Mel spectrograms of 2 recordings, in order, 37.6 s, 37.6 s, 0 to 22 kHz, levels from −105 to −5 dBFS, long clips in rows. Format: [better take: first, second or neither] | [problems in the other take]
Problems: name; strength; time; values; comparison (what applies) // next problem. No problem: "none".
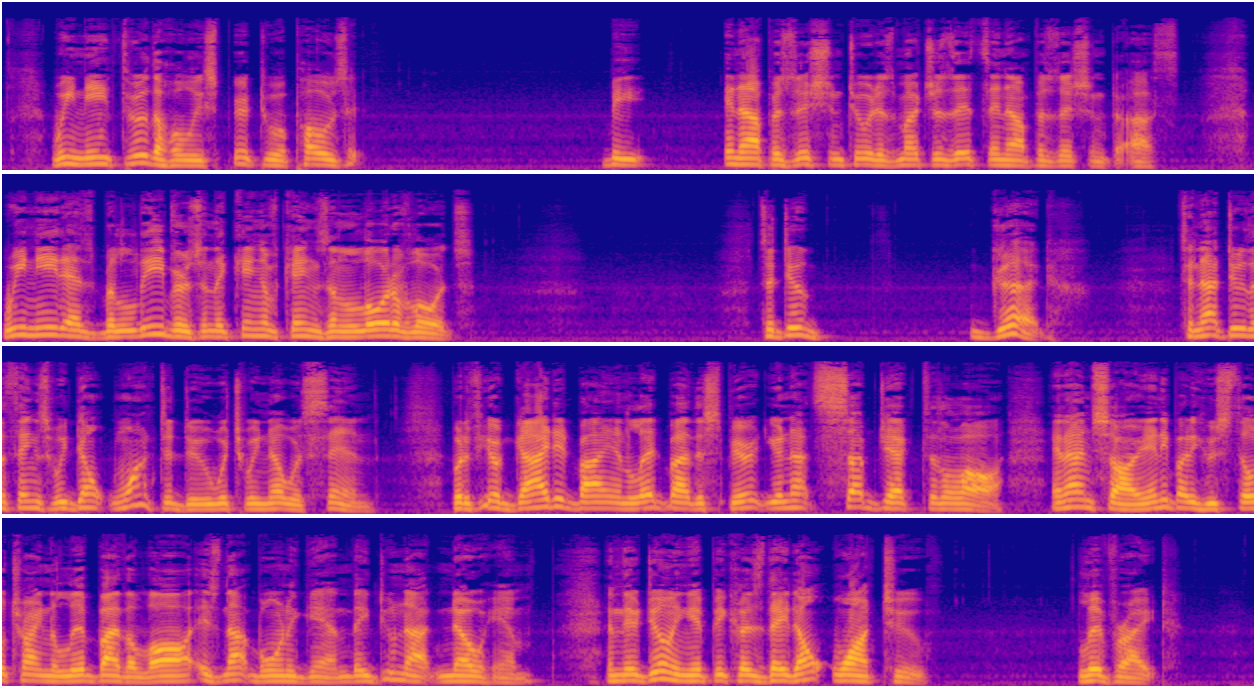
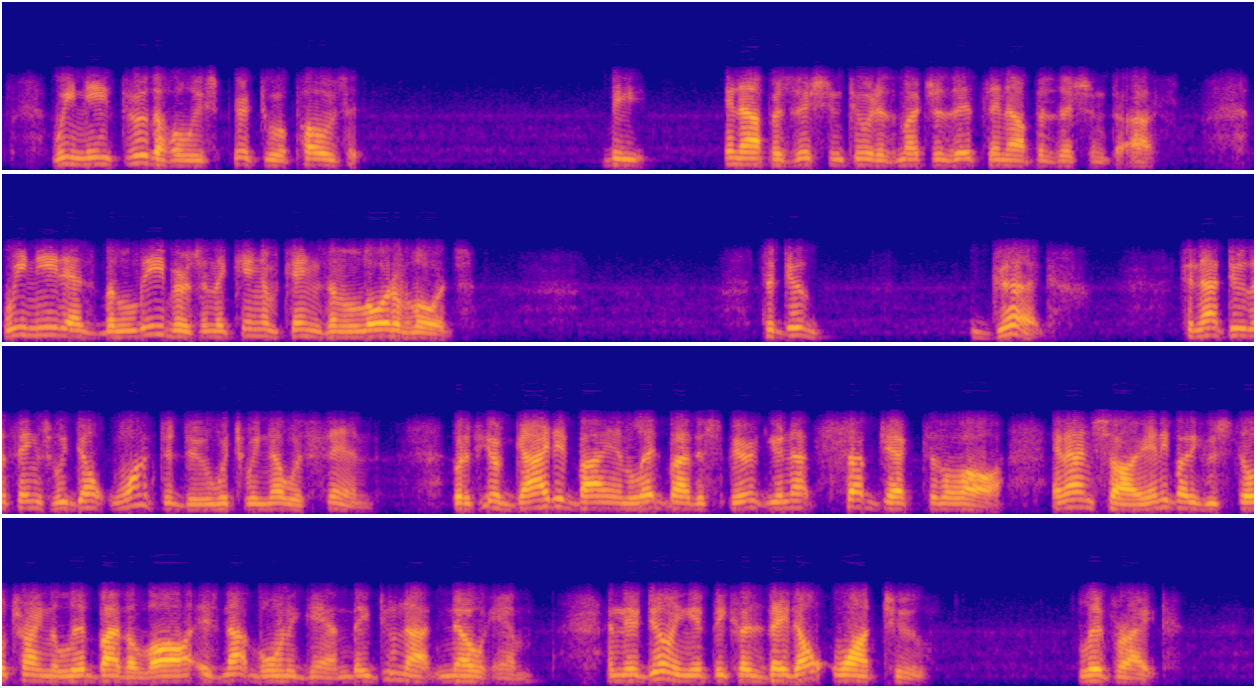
first | phone-call audio; poor line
